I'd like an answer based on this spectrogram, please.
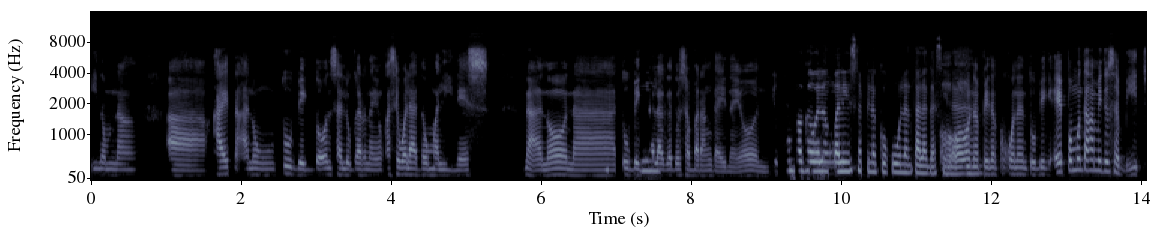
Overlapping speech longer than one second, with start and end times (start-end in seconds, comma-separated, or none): none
